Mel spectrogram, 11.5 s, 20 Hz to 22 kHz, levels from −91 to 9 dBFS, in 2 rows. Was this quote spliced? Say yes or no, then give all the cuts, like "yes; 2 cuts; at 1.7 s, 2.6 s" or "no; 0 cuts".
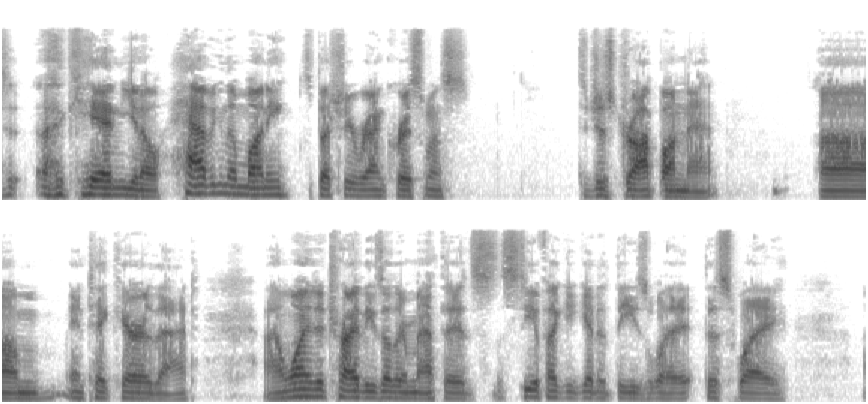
no; 0 cuts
